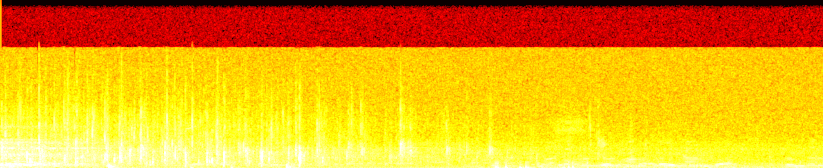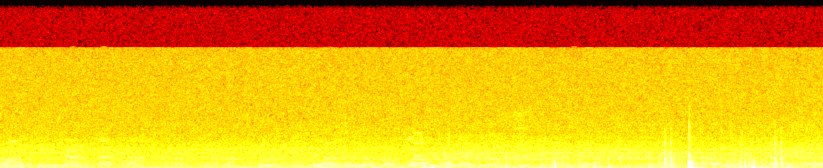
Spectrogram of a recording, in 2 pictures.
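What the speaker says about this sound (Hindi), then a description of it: "जोरदार तालियों से स्वागत करें।" Rhythmic clapping welcomes a guest at a devotional jagran at Shri Ram Balaji Ashram, Badesara, bursting up at the start and again near the end, with someone talking over the quieter middle.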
